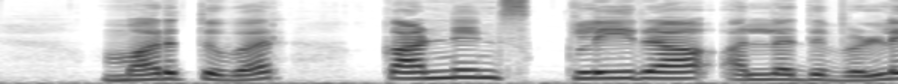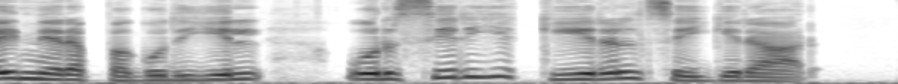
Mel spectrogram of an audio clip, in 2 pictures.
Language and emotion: Tamil, neutral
